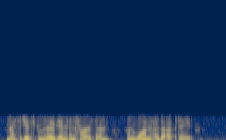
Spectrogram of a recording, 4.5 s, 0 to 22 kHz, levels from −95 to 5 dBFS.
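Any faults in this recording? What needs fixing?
Tandem speech coding affects the whole clip. At each network border the call was decoded and re-encoded, passing through three speech codecs in a row: G.723.1 at 6.3 kbit/s, GSM full rate at 13 kbit/s and iLBC at 15.2 kbit/s, with G.711 links between them. Each low-rate coder treated the previous coder's errors as part of the speech, so the damage compounds. The speech sounds rough, muffled and warbly, with nothing above 3.8 kHz. To prevent this, negotiate one codec end to end or use transcoder-free operation, so the speech is compressed only once.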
